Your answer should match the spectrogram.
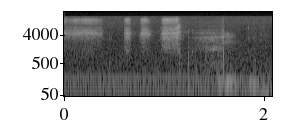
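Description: Near silence: quiet room tone with a steady low hum and a few faint, brief scratchy rustles in the first second or so.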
